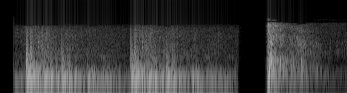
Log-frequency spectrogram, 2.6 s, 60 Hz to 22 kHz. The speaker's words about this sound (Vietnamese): Bỗng 3 phát súng trường nổ đanh giòn.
